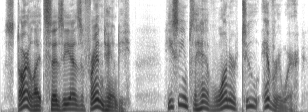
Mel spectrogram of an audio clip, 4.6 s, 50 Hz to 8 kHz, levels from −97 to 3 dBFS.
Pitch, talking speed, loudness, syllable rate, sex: 135 Hz, 195 wpm, -18 LUFS, 5.7 syllables/s, male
